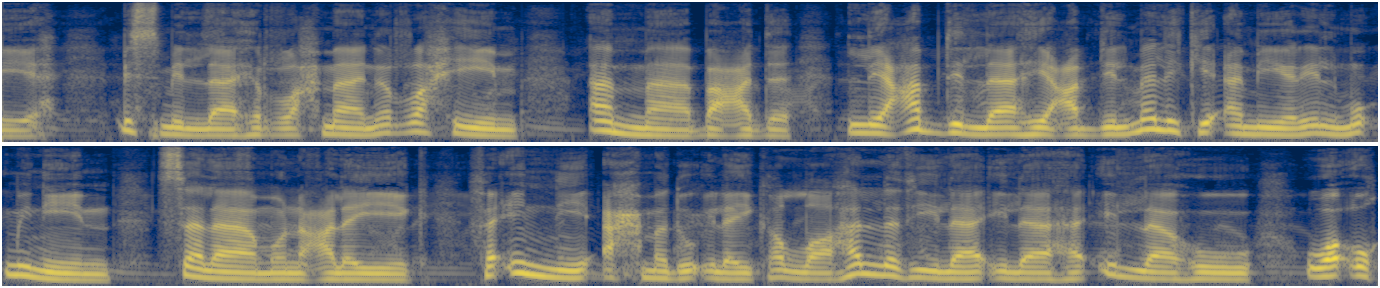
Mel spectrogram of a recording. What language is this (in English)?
Arabic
